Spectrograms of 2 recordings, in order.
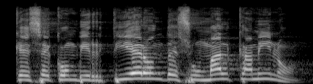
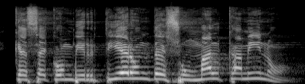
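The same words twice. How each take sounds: Both takes have the same delivery.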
